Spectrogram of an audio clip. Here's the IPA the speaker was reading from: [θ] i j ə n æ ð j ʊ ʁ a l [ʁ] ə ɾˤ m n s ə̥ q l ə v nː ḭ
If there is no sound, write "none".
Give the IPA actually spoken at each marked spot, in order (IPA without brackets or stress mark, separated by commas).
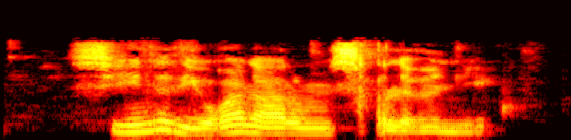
s, ʁ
